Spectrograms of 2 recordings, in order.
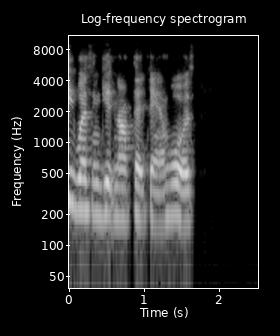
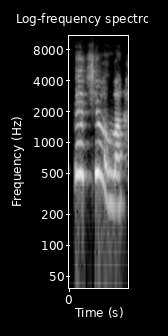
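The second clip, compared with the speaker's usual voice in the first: mock retort; 12 semitones higher, 3 dB louder than usual.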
